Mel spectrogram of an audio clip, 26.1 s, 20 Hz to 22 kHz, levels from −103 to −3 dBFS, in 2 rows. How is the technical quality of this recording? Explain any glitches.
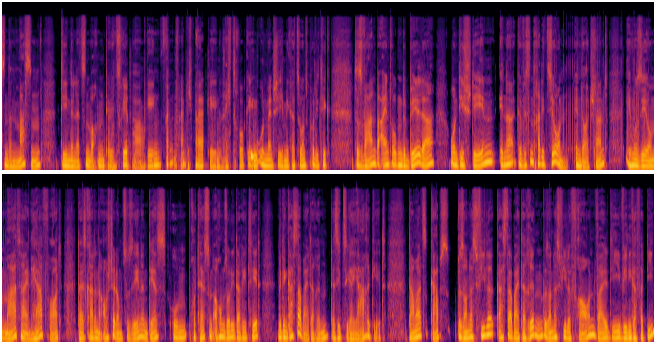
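The recording is marred by one clear glitch, a train of clicks running from 10.00 s to 15.13 s, starting just after "und die stehen" and ending before "zu sehen in der". Around seventy near-identical pulses arrive at roughly 13.9 per second, spaced unevenly, and peak at about the level of the speech itself. The likely cause is electrical interference or a faulty connection or power supply, injecting repeated transients. It sounds like irregular ticking laid over the speech and audible through its pauses.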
